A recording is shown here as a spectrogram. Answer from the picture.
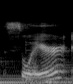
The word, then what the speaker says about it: Sawyerr: I am on Instagram and Twitter at Hann Sawyerr, and Sawyerr is spelled with two R's, not a typo. So HannSawyerr, and I'm also on TikTok. and that's just my name, Hannah Sawyerr, Sawyerr.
